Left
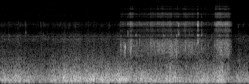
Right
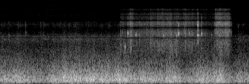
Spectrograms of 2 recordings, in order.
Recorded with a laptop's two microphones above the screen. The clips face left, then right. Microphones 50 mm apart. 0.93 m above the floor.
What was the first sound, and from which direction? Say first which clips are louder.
A zipper: left 1 dB; 40° left (ahead or behind).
